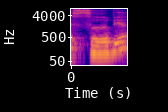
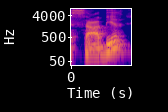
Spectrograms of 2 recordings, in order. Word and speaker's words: sábia: é som aberto então o caso de sábia não é sbia é sábia então tem aqui indicando que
